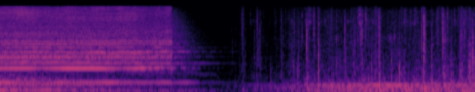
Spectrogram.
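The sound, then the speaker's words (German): Horses' hooves clip-clop as they pull a carriage over bumpy roads, a dense run of sharp irregular knocks. Before them, a steady high whistling tone cuts off abruptly. “Ob wir den Pferden eine Pause gönnen”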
